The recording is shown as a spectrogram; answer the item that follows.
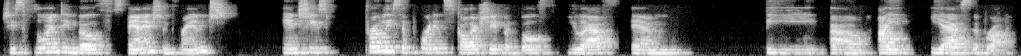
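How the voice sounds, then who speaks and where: Female event host, halting scripted introductions, roomy online-call sound. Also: mid-range voice, steady tone. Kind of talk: reading speaker introductions at a virtual event. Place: indoor room on a virtual event call. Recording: roomy, echoey video call audio.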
